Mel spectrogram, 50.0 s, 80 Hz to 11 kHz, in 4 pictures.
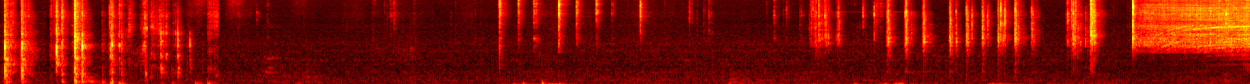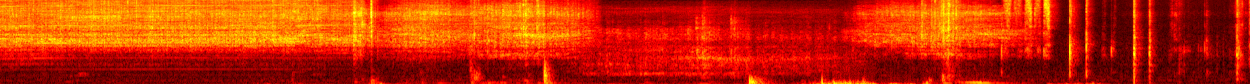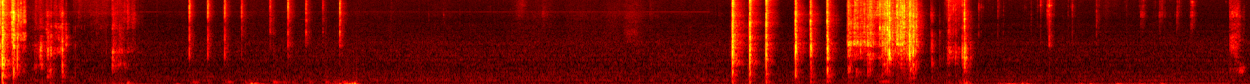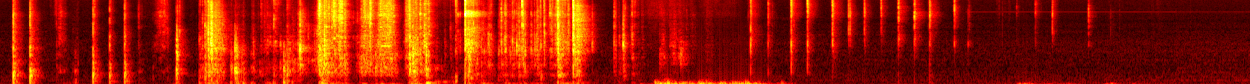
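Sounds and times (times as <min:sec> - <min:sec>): plastic toys clicking: 0:06.9 - 0:11.0
toy car motor whirring: 0:11.3 - 0:23.1.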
